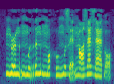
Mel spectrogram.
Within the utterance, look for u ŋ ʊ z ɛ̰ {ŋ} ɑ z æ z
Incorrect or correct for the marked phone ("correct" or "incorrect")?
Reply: correct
